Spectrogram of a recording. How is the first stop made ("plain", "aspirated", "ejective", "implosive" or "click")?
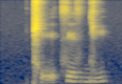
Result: click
